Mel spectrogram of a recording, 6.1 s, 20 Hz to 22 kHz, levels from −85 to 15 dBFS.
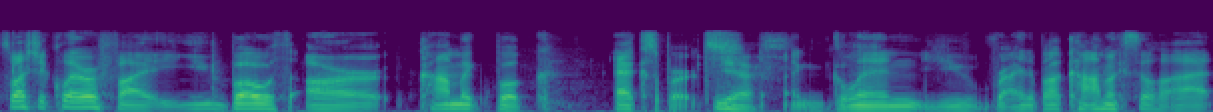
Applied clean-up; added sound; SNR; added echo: none; none; none; none.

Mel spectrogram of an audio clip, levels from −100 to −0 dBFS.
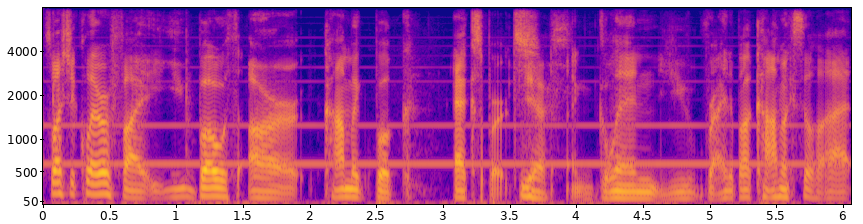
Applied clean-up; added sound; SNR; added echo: none; Wind instrument, woodwind instrument; 17 dB; none.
